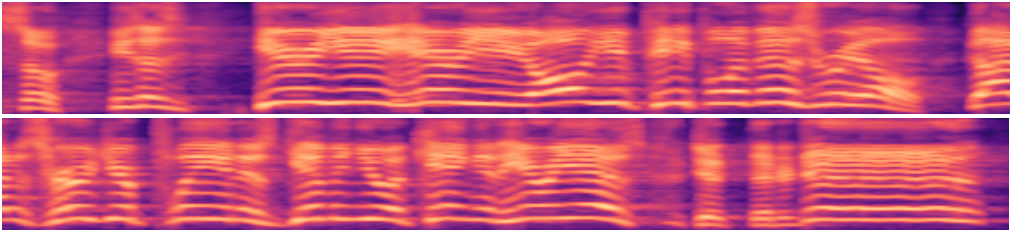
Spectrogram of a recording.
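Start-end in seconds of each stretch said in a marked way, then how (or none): 0.9-6.2 much higher, louder herald's call; royal proclamation. Acted. Samuel proclaiming a second time. 6.4-7.5 loud, high, slow trumpet fanfare; hummed fanfare. Acted. Fanfare again.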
